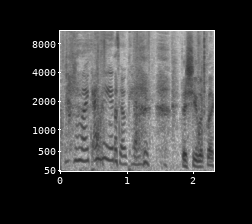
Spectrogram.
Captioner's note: laughs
